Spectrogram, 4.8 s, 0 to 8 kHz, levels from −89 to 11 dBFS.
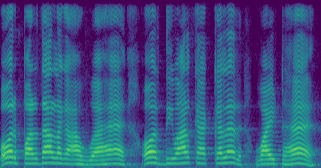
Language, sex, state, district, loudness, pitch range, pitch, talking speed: Hindi, female, Jharkhand, Garhwa, -16 LUFS, 210-245 Hz, 230 Hz, 135 wpm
